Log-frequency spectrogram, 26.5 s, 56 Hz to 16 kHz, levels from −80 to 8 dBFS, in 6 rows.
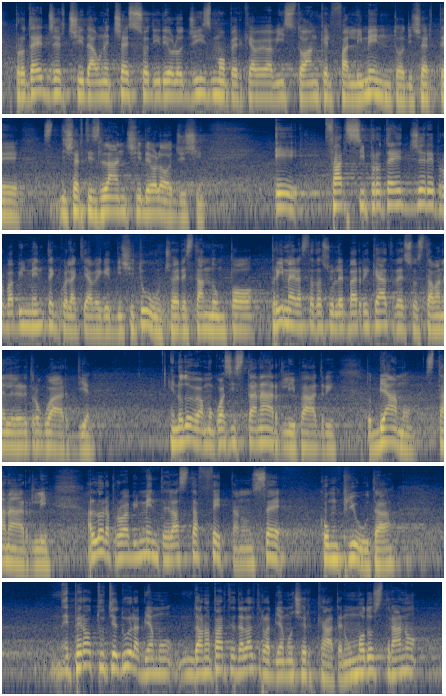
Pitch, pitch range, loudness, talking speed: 150 Hz, 130-170 Hz, -16 LUFS, 165 wpm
